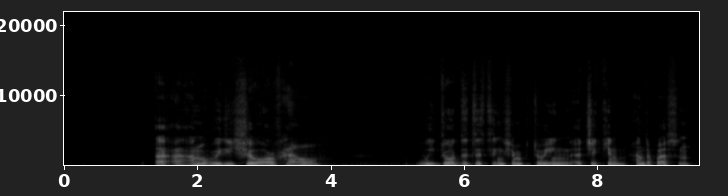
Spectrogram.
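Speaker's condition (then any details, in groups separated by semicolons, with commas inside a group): Brain injury; severe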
